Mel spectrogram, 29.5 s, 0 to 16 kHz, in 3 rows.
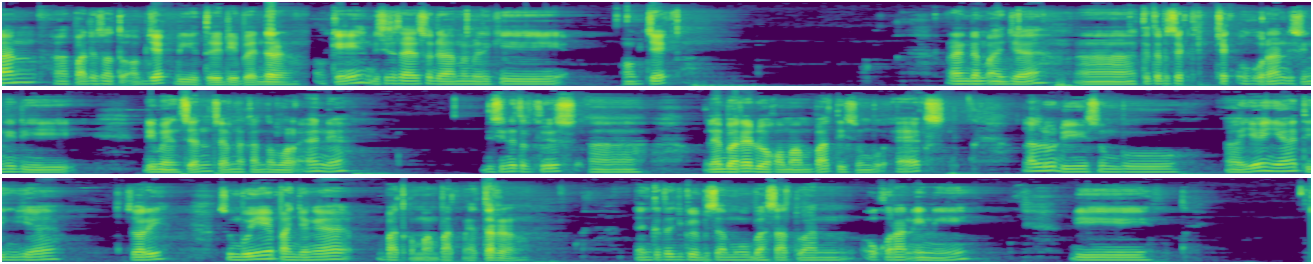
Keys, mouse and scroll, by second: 3.4 middle click, 4.6 click, 5.0-7.0 drag, 7.5 shift+click, 8.9 n, 11.5 n, 11.8 n.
